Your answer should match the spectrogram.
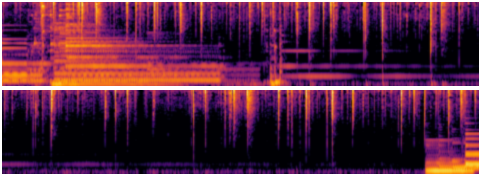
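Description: Solo acoustic guitar plays chords, then a last note rings out about three and a half seconds in and slowly fades. Through it and after it, a wood fire in a wood-burning stove crackles with irregular sharp pops.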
